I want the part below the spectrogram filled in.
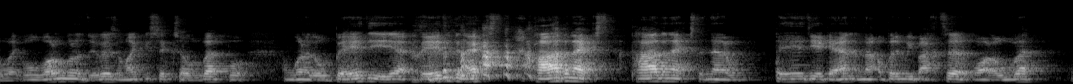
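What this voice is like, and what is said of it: Impression of Mark. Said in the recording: “Such a good impression of Mark”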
